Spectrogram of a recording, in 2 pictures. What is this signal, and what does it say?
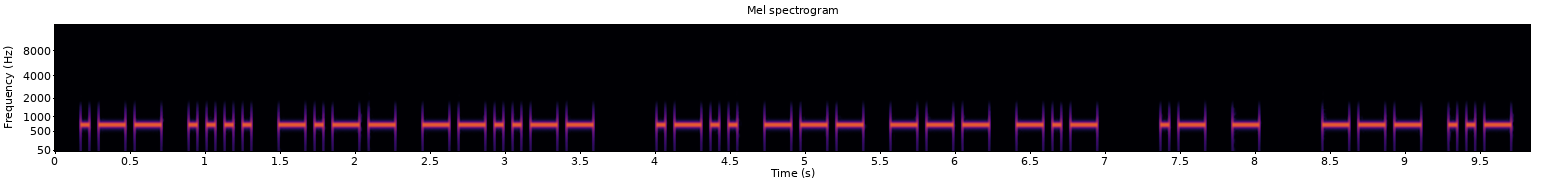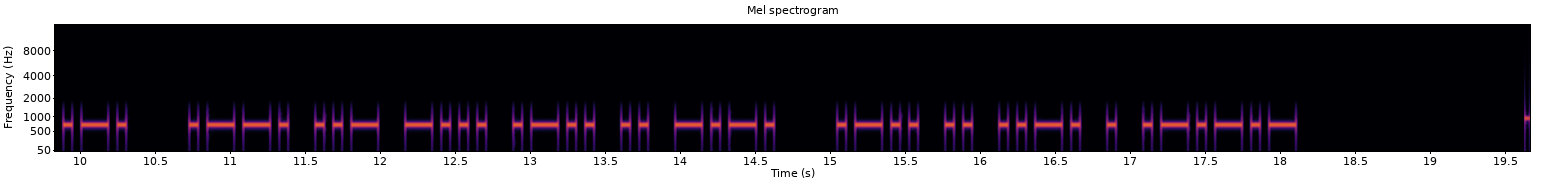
Morse code, heard as a keyed tone, about 20 wpm, 700 Hz. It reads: WHY, LOOK AT OUR PUBLIC LIFE.
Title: Sentences from Top 600 Words 20wpm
